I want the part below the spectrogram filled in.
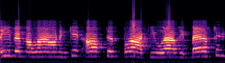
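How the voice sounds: Shouting in a put-on character voice, a man pitches extremely high with a bright, sharp tone and fairly even intonation. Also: moderate pace.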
